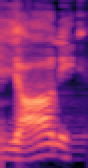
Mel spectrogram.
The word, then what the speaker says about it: Yanny: hear they never even pronounce it how it sounds which is rhymes with fanny that's exactly how it sounds except with the why it's oh yeah they pronounce yeah well I hear Yanni and it's like how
